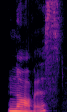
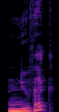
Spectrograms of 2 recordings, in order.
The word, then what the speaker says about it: novice: Uh, lower than rank F is just novice. Uh, fun fact, I used to pronounce this as Nuvik. I pronounced this for the longest time as Nuvic.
